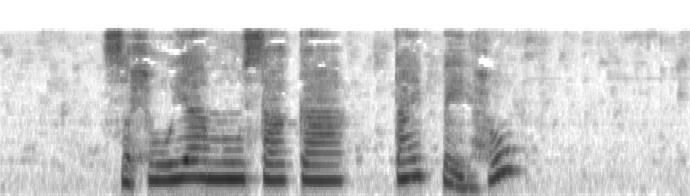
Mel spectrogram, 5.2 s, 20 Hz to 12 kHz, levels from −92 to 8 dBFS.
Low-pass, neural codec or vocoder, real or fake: 7.2 kHz; none; real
